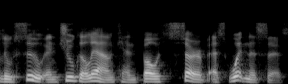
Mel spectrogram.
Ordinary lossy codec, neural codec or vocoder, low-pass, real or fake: MP3, 64 kbps; codec, 16 kHz, 6 kbps, DAC; 7.2 kHz; fake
